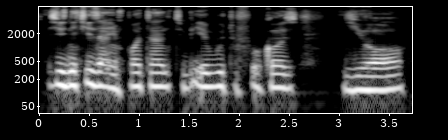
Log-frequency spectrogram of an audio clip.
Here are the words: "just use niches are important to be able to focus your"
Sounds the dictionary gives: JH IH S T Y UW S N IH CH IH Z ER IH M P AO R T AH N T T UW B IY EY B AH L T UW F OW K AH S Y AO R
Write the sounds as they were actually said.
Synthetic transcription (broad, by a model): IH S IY N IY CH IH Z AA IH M P AO T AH N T T UW B IY EY B AH L T UW F OW K AH S Y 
